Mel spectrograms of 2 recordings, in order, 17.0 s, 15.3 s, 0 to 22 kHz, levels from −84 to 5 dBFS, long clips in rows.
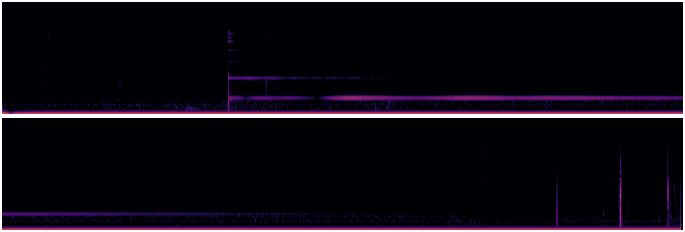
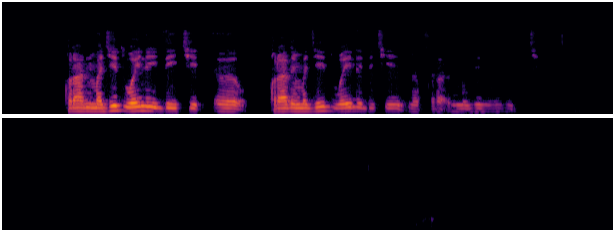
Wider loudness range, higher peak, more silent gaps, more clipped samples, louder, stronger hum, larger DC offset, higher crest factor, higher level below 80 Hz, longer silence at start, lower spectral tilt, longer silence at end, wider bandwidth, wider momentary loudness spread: second, 12 LU vs 20 LU; second, -24 dBFS vs -12 dBFS; second, none vs 3.27-3.33 s; neither; second, -59 LUFS vs -32 LUFS; neither; first, 1% vs under 0.1%; about the same, 28 dB vs 24 dB; first, -74 dBFS vs -86 dBFS; second, 0 s vs 0.85 s; second, -4.5 dB/octave vs -7.5 dB/octave; second, 0 s vs 8.9 s; about the same, 8 kHz vs 7.8 kHz; second, 16 LU vs 20 LU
